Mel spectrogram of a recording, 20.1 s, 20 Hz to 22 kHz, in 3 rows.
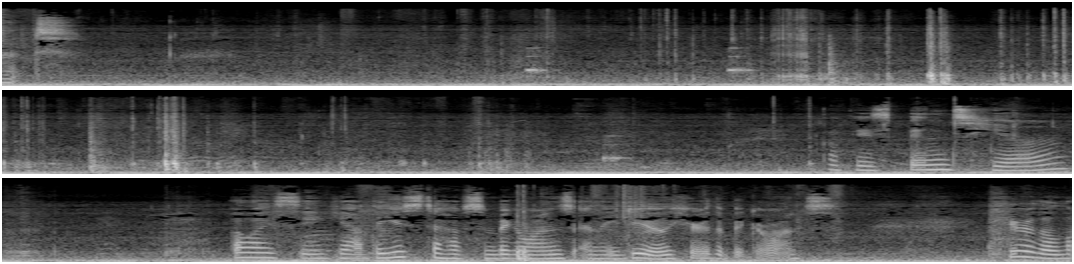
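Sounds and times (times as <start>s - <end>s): steady low rumble: 0.0s - 20.0s
plastic bins clacking together: 4.1s - 10.0s.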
